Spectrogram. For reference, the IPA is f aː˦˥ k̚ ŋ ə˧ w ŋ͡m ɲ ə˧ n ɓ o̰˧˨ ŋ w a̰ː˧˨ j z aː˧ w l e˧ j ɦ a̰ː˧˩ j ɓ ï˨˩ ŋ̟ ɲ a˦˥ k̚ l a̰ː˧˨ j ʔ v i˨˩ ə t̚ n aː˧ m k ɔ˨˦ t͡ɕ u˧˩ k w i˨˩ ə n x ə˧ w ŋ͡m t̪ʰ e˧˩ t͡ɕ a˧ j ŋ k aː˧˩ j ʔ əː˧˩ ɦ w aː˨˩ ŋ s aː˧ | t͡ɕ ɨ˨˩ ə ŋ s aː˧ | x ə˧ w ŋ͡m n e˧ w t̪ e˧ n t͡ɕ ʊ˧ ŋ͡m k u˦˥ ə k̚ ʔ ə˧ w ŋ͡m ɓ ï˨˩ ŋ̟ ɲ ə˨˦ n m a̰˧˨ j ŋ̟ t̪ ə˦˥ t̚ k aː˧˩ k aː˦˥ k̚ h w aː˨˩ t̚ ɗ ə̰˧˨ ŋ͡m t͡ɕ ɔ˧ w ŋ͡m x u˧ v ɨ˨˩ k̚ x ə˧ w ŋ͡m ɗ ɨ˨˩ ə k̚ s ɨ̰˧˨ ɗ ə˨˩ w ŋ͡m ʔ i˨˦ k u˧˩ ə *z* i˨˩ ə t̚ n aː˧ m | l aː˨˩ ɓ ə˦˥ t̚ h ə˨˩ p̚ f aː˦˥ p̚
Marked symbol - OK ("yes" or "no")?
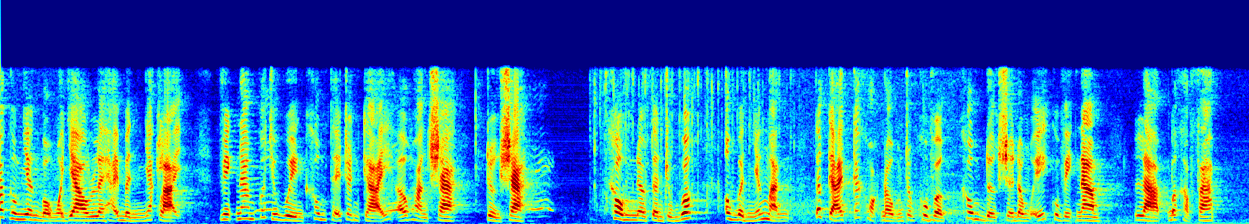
no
